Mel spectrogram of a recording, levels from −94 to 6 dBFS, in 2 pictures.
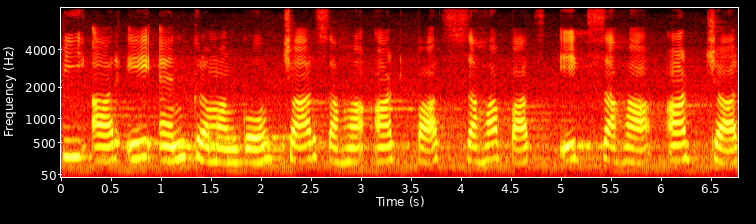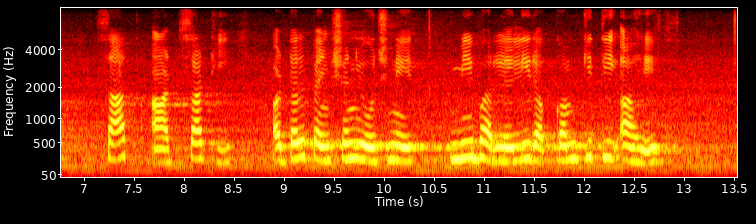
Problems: none marked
